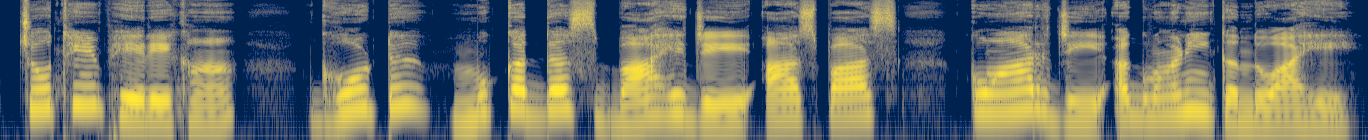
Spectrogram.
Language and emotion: Sindhi, neutral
